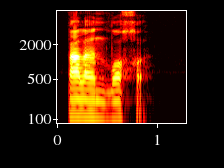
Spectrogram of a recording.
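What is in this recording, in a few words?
"Baile an Locha", Scottish Gaelic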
